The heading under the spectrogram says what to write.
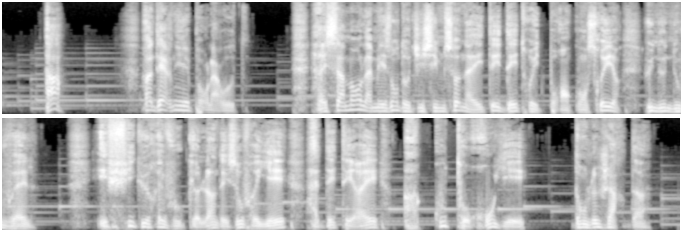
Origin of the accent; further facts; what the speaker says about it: France; C'est un sport qui est totalement inconnu chez nous en France.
